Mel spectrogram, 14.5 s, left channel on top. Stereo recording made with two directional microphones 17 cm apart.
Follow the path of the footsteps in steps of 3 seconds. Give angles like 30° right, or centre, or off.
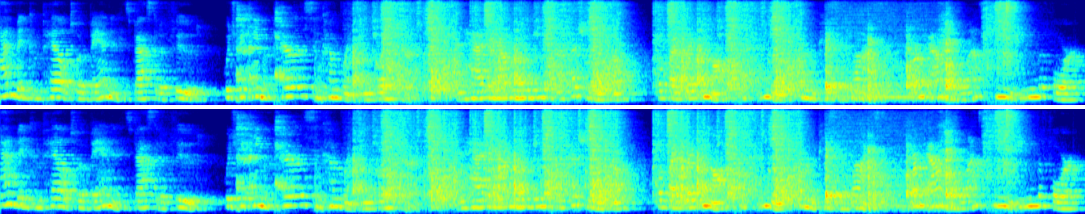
off, 10° left, 40° right, 10° right, 10° left.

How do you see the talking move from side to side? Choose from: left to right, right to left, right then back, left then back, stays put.
left to right.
